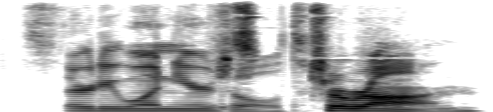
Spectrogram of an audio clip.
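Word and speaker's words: Teherán: him in a while Taryn Tehran Tehran okay Julio Charon Tehran yeah it's got a y in there I don't know there's a y in the pronunciation oh I think yeah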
